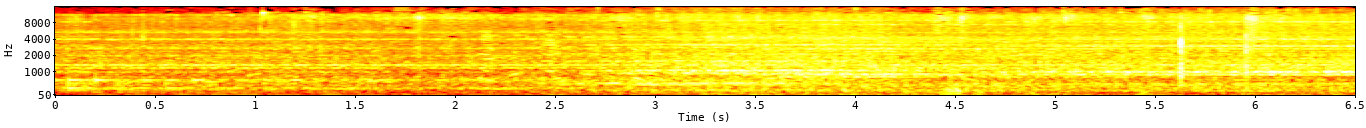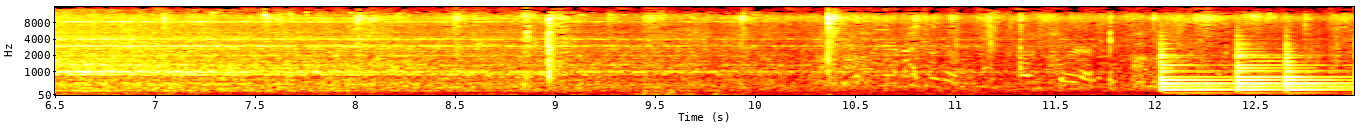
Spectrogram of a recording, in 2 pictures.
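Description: Indistinct chatter of people nearby over outdoor background noise, with a few faint clicks. Background music fades out at the start.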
